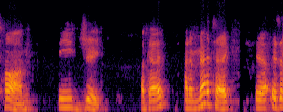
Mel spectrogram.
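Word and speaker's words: מתג: Another thing that relates to this that's important is a word called meteg. M-E-T like in Tom, E-G. Okay? And a meteg is an accent mark.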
